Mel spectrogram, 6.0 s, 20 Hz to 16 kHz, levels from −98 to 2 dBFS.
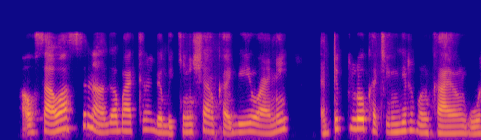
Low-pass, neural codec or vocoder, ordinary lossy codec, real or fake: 7.2 kHz; codec, 16 kHz, 2 kbps, X-Codec, HuBERT features, trained on general audio; none; fake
